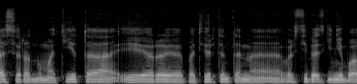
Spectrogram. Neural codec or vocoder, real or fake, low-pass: none; real; 14.4 kHz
